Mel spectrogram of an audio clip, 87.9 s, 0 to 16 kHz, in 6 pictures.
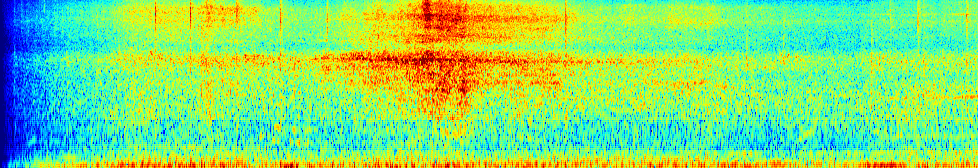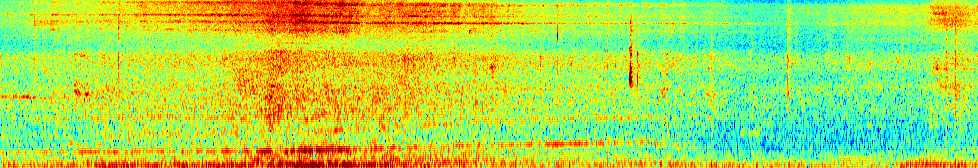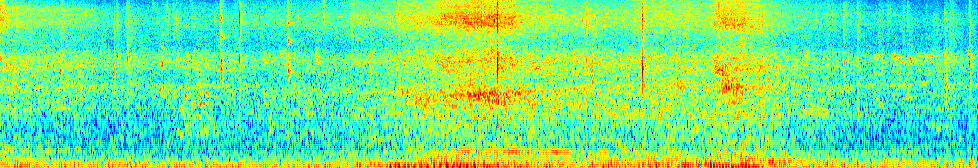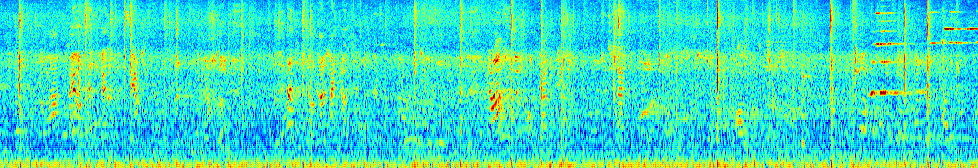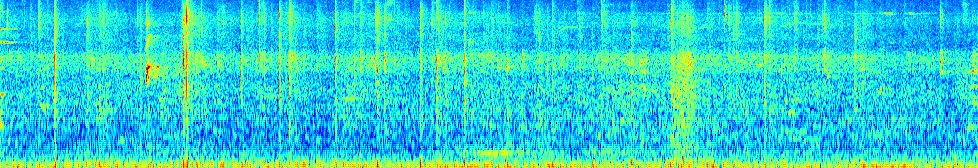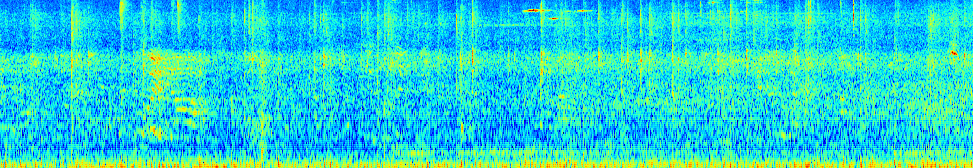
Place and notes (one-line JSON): {"title": "Sec., Da’an Rd., Da’an Dist., Taipei City - Sitting next to school", "date": "2015-07-17 09:05:00", "description": "Sitting next to school, Basketball court, Traffic Sound", "latitude": "25.03", "longitude": "121.55", "altitude": "20", "timezone": "Asia/Taipei"}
